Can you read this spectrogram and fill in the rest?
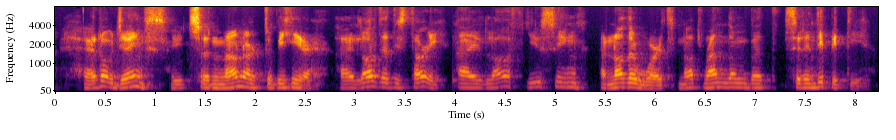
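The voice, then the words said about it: Spanish-accented English. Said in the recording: “I love the way that you say the word serendipity. ... with that accent. I'm from Spain.”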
